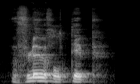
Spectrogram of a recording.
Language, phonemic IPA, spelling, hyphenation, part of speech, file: Dutch, /ˈvløː.ɣəlˌtɪp/, vleugeltip, vleu‧gel‧tip, noun, Nl-vleugeltip.ogg
- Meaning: wing tip (extremity of an animal's or aeroplane's wing)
